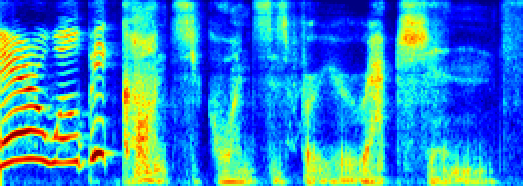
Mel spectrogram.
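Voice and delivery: menacing, put-on demonic voice. Speaking to viewers who might bash his opinion: demon voice. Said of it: "I had to release my demon voice".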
